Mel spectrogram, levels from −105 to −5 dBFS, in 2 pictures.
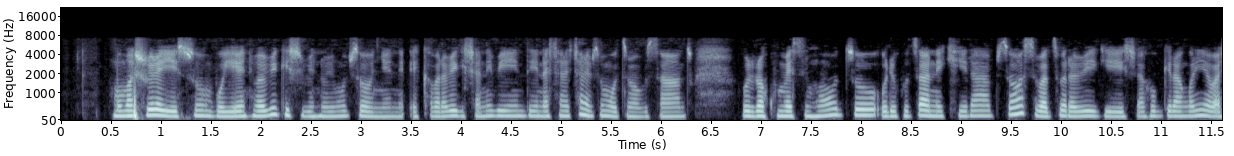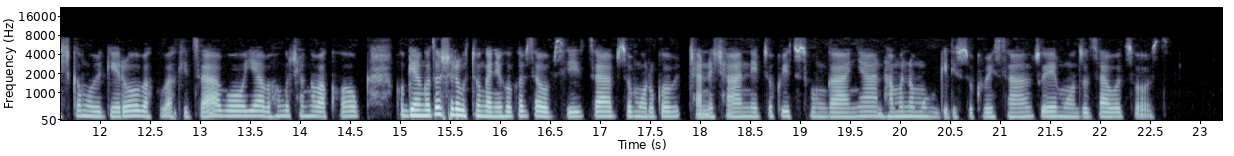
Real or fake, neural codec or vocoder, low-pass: real; none; 7.2 kHz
